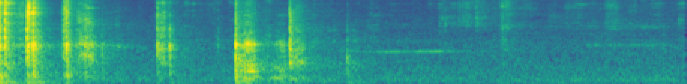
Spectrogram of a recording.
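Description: A small clamp being worked onto a plastic model hull: a quick run of sharp clicks and rasps over the first two seconds or so.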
